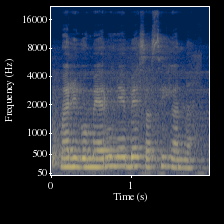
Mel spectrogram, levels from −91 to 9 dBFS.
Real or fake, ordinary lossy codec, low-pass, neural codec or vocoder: real; none; 19.8 kHz; none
